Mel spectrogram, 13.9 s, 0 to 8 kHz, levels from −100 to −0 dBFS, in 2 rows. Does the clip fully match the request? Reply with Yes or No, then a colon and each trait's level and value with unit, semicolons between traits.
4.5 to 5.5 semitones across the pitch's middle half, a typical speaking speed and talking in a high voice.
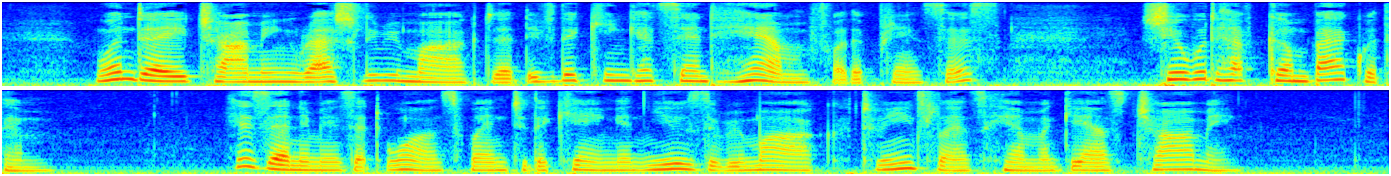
No: average, 5.1 semitones; average, 170 wpm; medium, 160 Hz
